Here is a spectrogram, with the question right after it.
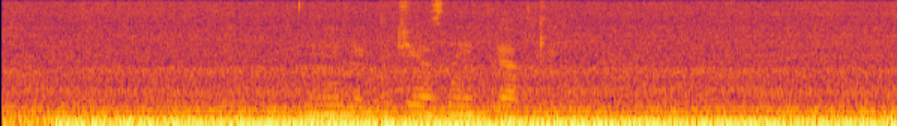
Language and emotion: Russian, neutral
